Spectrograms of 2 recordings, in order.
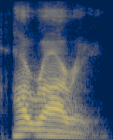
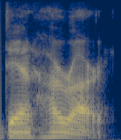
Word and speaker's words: Harary: by the way it's Harari Harari like H like Harari that's how I remember it's like rhymes with Ferrari and that's how I remember it but Dan Harari just for the record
